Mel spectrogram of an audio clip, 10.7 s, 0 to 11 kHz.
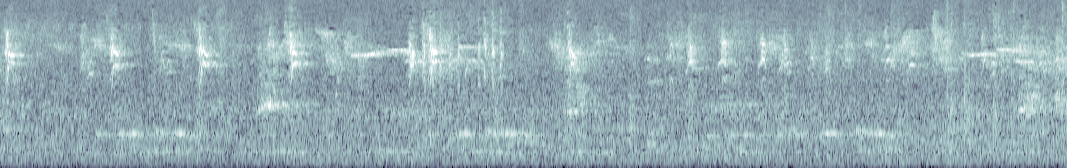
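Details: Brown-throated Sunbird, male and female, at Ubon Ratchathani, Thailand, on 3 January 2021: short, sharp high chirps given at irregular intervals, some in quick pairs, over a steady hiss with faint lower tones.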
